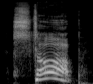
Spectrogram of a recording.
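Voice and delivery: shouted command. Acted. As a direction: break up the fight with one word. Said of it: "the newcomer shouted".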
